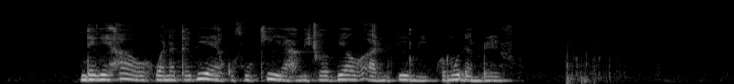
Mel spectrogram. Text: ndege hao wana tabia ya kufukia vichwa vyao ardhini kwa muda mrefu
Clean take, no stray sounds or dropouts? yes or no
no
